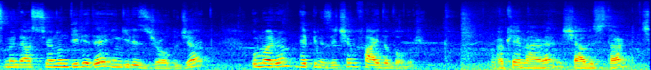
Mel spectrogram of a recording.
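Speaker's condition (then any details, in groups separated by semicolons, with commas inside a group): No condition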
